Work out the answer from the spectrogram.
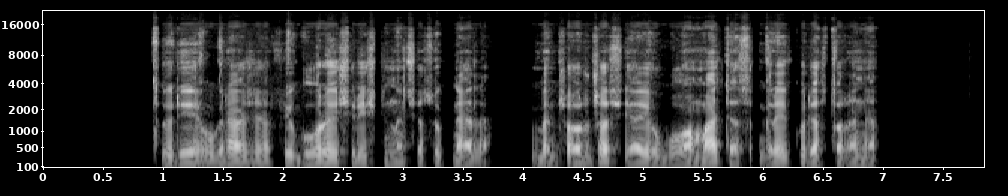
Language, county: Lithuanian, Kaunas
